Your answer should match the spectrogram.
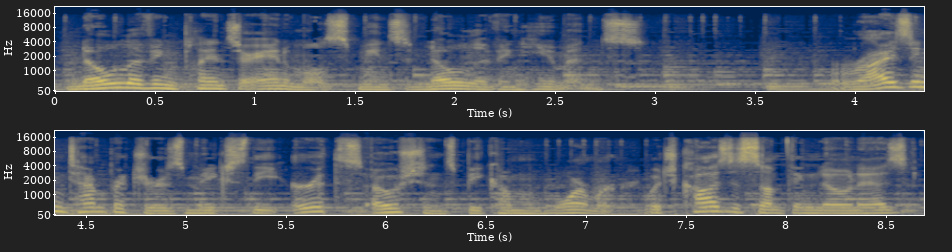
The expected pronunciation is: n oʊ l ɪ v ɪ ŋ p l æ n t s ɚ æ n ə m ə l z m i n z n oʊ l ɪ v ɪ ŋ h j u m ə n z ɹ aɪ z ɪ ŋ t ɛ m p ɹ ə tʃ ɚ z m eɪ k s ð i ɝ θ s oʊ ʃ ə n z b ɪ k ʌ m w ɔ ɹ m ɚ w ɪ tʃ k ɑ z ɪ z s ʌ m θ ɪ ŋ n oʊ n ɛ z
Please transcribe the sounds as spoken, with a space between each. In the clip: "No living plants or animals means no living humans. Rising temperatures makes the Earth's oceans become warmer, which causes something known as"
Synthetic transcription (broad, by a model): n oʊ l ɪ v ɪ ŋ p l æ n t s ɚ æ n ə m l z m i n z n oʊ l ɪ v ɪ ŋ h j u m ə n z ɹ aɪ z ɪ ŋ t ɛ m p ɹ ə tʃ ɚ z m eɪ k s ð i ɝ θ s oʊ ʃ ə n z b ɪ k ʌ m w ɔ ɹ m ɚ w ɪ tʃ k ɑ z ɪ z s ʌ m θ ɪ ŋ n oʊ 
